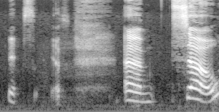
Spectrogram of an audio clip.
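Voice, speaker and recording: A woman's bright, sharp tone with a slight New York accent. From Massachusetts countryside, New York family. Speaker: podcast host. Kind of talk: casual interview chat. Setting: livestream video call. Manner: halting, many fillers.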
